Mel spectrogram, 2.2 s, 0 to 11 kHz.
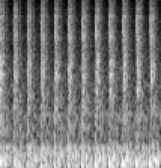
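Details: High-frequency oscillatory ventilator 3100B demo for respiratory care students, 5 Hz (300 breaths/min), inspiratory time 0.33: rapid, even mechanical whooshing pulses.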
